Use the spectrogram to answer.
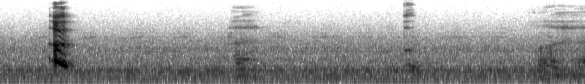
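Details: A baby boy having hiccups, recorded with a camcorder in a quiet room: one sharp squeaky catch, then soft faint ones about every two seconds; infant hiccups.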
